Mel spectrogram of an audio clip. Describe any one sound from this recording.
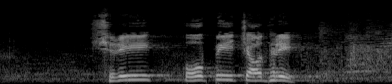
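A man speaks loudly and formally into a microphone.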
